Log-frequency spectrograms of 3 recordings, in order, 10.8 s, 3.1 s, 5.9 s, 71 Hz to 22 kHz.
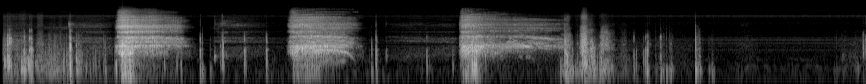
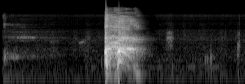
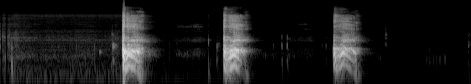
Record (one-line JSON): {"exhalation_length": "10.8 s", "exhalation_amplitude": 30546, "exhalation_signal_mean_std_ratio": 0.4, "cough_length": "3.1 s", "cough_amplitude": 32768, "cough_signal_mean_std_ratio": 0.27, "three_cough_length": "5.9 s", "three_cough_amplitude": 32768, "three_cough_signal_mean_std_ratio": 0.26, "survey_phase": "beta (2021-08-13 to 2022-03-07)", "age": "45-64", "gender": "Male", "wearing_mask": "No", "symptom_none": true, "smoker_status": "Ex-smoker", "respiratory_condition_asthma": false, "respiratory_condition_other": false, "recruitment_source": "REACT", "submission_delay": "1 day", "covid_test_result": "Negative", "covid_test_method": "RT-qPCR", "influenza_a_test_result": "Negative", "influenza_b_test_result": "Negative"}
